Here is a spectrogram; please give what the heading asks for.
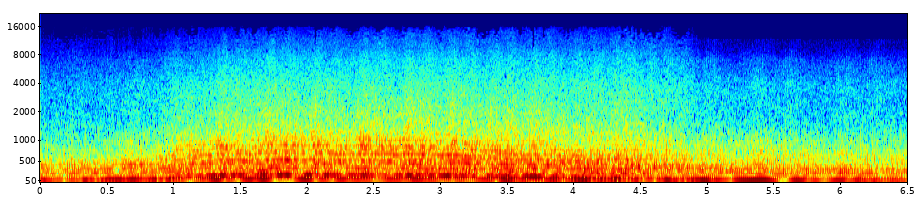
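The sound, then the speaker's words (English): A wooden bullroarer, a flat piece of wood on a string spun in circles, gives a loud, continuous whirring drone. Its pitch wavers and pulses as it turns, with no voices. “it's a piece of wood on a string. It's one of the oldest instruments. But it sounds incredible. You spin it in a circular manner. And in doing so, it slices through the air, creating this sort of sound.”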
